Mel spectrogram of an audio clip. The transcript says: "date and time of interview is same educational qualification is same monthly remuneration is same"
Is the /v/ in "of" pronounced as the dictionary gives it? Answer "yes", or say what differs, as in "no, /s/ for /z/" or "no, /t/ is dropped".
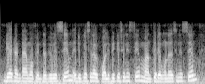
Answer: no, /p/ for /v/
